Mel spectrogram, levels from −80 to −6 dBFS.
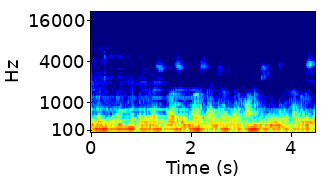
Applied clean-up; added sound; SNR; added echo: neural separator model SepFormer DNS4.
